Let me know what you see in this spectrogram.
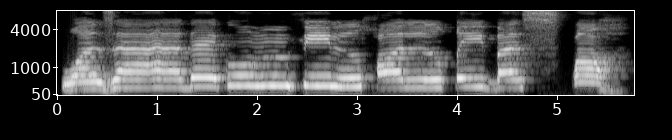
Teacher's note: سین کو باریک اور قا کو موٹا پڑھیں گے اور اینڈ پر ہا کو سائلنٹ کریں گے۔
